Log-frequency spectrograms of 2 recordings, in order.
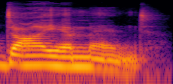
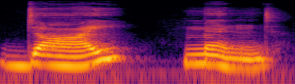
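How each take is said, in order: First: Every syllable of the word is pronounced. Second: One syllable of the word is dropped. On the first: The speaker calls it wrong. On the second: The speaker calls it right.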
